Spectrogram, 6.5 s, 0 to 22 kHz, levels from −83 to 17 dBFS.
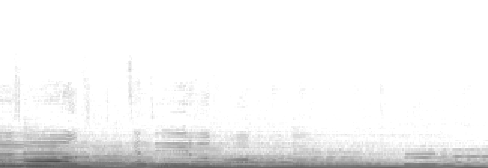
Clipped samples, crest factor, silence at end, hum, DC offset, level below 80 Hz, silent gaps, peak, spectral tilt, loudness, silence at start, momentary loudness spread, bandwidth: under 0.1%; 16 dB; 0 s; 50 Hz at -45 dBFS; under 0.1%; -56 dBFS; none; -8 dBFS; -10 dB/octave; -25 LUFS; 0 s; 10 LU; 4.9 kHz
